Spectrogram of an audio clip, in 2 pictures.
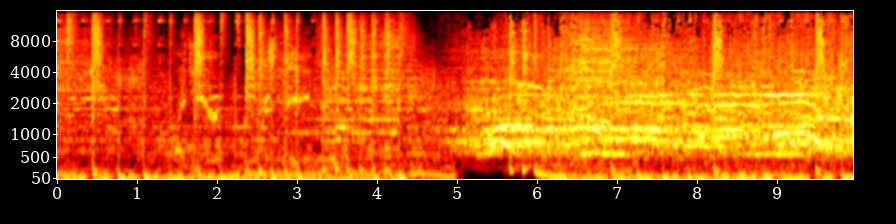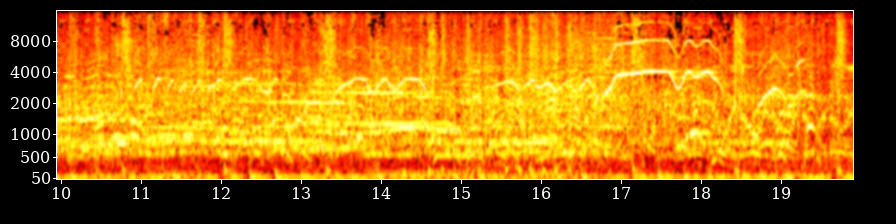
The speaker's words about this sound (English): First is the fake applause, then the real one. It's like, that's what the guy told us to do. And now we really like you.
